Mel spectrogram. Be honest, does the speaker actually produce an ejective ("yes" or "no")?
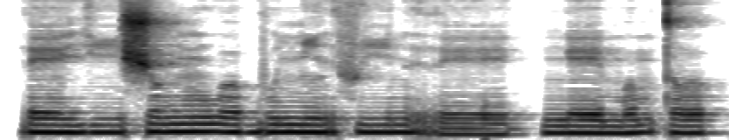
no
